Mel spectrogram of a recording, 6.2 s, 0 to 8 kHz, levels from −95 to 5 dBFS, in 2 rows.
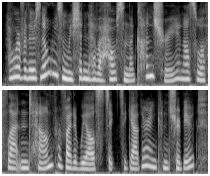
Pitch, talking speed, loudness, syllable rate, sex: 260 Hz, 240 wpm, -16 LUFS, 6.7 syllables/s, female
